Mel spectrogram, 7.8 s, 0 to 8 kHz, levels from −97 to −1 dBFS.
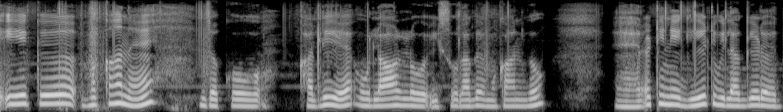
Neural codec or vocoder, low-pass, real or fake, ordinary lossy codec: none; none; real; none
